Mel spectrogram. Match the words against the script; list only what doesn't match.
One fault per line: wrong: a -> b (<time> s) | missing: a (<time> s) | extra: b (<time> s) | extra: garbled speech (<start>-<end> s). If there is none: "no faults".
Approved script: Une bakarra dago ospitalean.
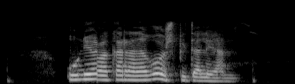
no faults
